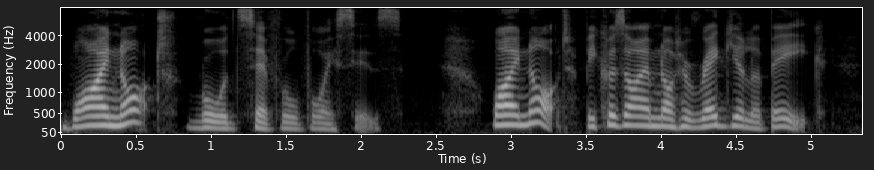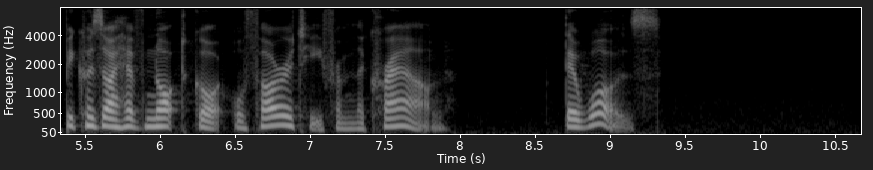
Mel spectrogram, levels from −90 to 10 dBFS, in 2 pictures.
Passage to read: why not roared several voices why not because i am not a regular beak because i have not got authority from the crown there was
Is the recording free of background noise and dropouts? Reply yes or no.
yes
